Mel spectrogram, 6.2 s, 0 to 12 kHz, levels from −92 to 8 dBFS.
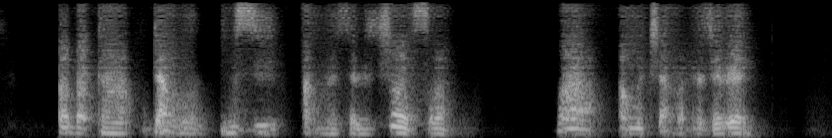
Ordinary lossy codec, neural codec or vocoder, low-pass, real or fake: MP3, 64 kbps; codec, 44.1 kHz, 0.9 kbps, DAC; 10.8 kHz; fake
